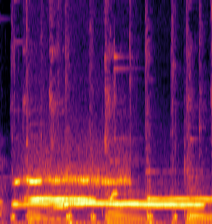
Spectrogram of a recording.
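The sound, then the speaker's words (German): A steady, clear whistling tone holds for about two seconds, sharp and prominent, while a rhythmic harmonic sound pulses underneath it a few times. “Da hat doch etwas gepfiffen.”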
